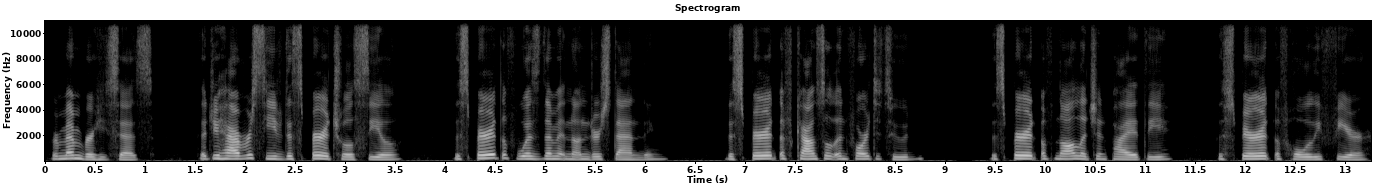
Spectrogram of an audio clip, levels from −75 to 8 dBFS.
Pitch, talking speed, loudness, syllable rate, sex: 195 Hz, 150 wpm, -21 LUFS, 5.3 syllables/s, female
